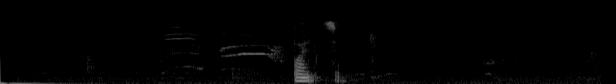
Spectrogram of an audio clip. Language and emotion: Russian, neutral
